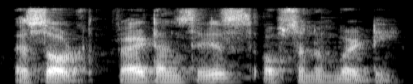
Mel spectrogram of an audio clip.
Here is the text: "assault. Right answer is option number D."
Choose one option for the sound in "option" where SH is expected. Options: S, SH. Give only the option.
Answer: S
